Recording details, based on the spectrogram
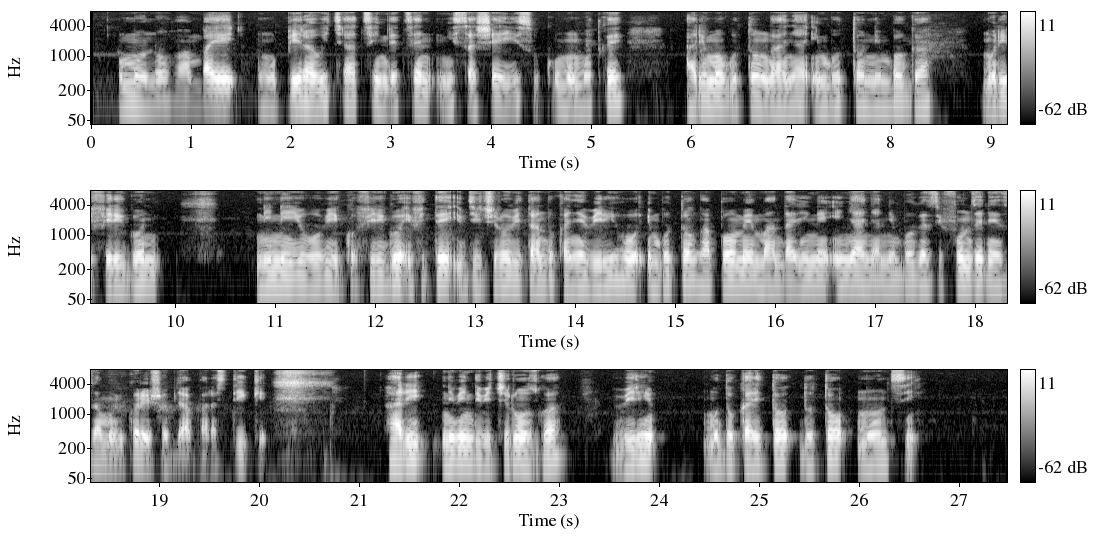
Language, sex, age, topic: Kinyarwanda, male, 18-24, finance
